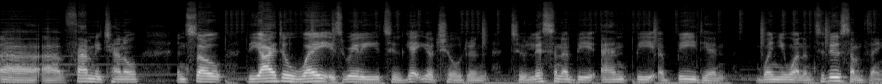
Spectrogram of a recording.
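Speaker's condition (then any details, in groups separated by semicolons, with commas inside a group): No condition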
